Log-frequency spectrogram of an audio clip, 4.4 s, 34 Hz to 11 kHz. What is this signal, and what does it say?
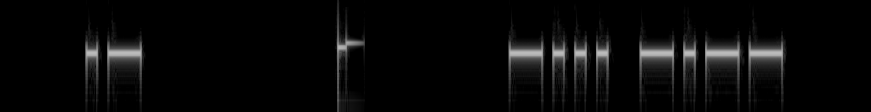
Morse code, heard as a keyed tone, about 22 wpm, 700 Hz. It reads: A BY
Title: Sentences from Top 100 Words - New Word Drill - 22wpm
